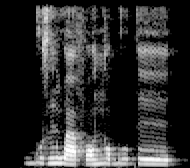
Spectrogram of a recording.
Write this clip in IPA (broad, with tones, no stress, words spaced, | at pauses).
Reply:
ɡ͡bu˦˨zĩ˦wa˨ fɔ˨˦ɲɔ˦ buː˦keː˦˨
